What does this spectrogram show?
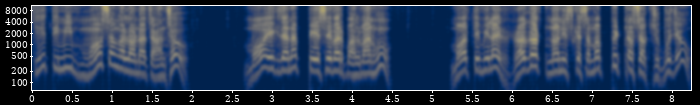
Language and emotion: Nepali, angry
